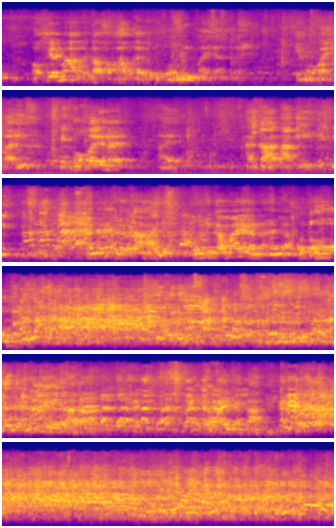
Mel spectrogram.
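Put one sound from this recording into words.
An elderly man preaches with animation through a microphone.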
